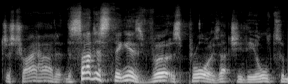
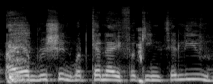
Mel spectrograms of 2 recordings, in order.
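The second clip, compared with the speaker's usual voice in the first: higher-pitched French accent passed off as Russian; bad French-accent impression, pitched up; 7 semitones higher than usual. Shown as a demonstration. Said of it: "I can just do the French one and saying, "Imagine this guy's Russian".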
